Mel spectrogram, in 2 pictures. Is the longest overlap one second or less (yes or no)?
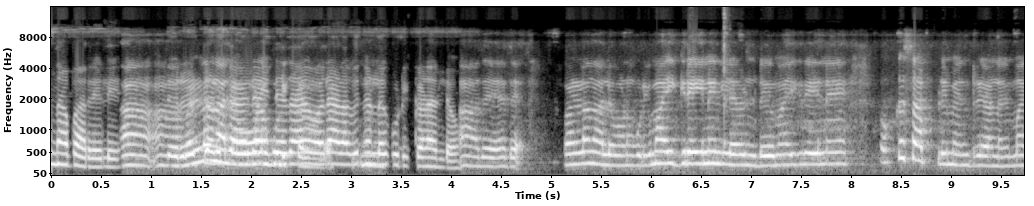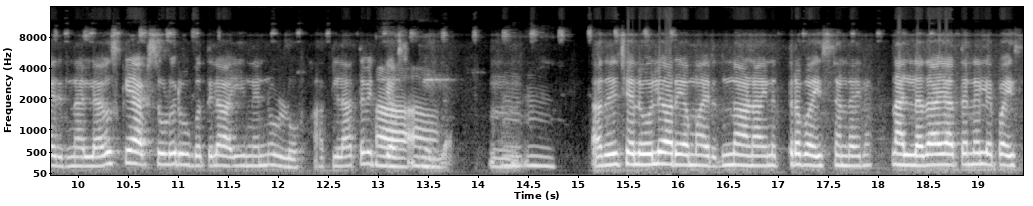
no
